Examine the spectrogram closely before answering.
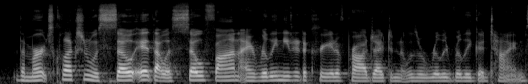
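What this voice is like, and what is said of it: Strained voice giving out. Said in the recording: “my voice is starting to give out again”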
